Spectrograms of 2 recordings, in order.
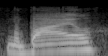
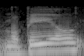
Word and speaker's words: mobile: Now, our new one is adventure, mobile, or mobile. You can pronounce it either way.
